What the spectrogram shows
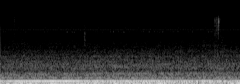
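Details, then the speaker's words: Honda Pilot (2014 in title, owner says 2015) with a steady low drone under road rumble at cruising speed that grows when steering left and quietens when steering right. This points to a worn driver's-side wheel bearing; previous mechanics suspected the VTM transfer case. "so on a bearing anytime you pull to either side increasing noise level okay that would lightly the bearing yeah"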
